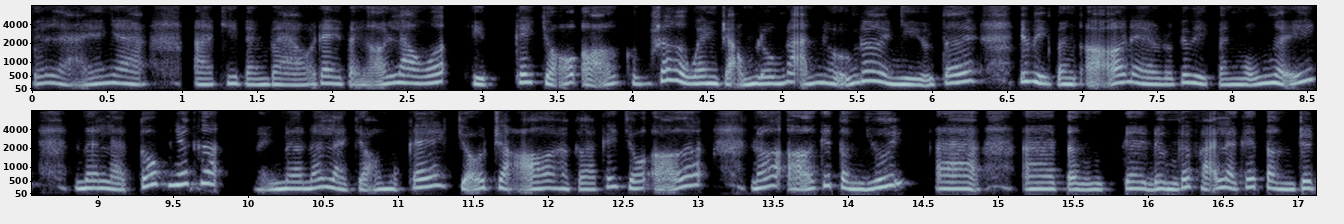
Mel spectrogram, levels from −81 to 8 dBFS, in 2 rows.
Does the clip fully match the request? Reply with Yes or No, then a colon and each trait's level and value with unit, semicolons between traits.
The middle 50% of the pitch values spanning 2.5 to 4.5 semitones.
Yes: average, 4.0 semitones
